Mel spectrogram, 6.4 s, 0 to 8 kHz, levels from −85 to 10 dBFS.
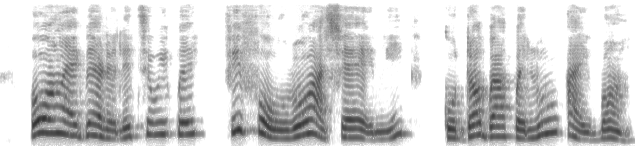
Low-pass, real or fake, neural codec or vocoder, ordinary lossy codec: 7.2 kHz; fake; codec, 16 kHz, 4.8 kbps, FACodec; none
